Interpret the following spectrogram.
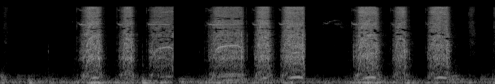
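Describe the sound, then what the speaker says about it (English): Power drill boring holes in a wooden board: repeated short whirring bursts of about a second each, separated by brief pauses, loud and close with no talk. "So now that we got our holes drilled,"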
